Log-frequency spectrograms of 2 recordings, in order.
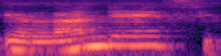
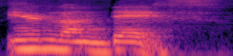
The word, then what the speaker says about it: irlandés: Take a look at the word for Irish and try to pronounce that again with the emphasis on where the accent is. Irlandés. One more time, because you're emphasizing the ah. Okay. You're emphasizing the ah. Try to emphasize the ending.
